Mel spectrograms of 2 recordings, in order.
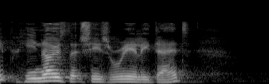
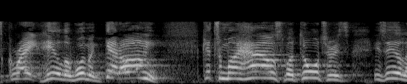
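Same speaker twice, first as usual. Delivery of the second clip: high, loud, hurried inner pleading; impatient urgency; 11 semitones higher, 5 dB louder than usual. Retold or imitated. Worried father urging Jesus on, impatient and pressing. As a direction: push him along, desperate to get home. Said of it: "impatient, he's urgent".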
